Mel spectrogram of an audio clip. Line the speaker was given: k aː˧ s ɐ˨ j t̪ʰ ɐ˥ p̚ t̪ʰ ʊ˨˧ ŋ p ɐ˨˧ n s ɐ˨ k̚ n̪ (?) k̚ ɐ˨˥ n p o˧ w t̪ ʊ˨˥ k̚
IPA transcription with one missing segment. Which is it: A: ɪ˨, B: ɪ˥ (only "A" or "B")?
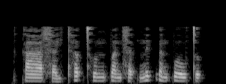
B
